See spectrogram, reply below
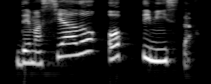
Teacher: Cuidado al pronunciar la P en optimista. Vas a cerrar los labios sin producir un sonido y luego viene el sonido de la T.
